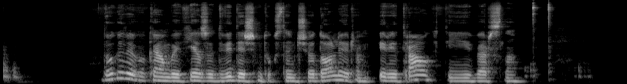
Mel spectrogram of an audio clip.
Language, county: Lithuanian, Kaunas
